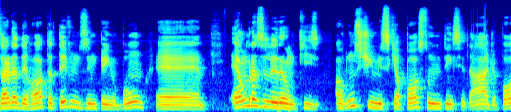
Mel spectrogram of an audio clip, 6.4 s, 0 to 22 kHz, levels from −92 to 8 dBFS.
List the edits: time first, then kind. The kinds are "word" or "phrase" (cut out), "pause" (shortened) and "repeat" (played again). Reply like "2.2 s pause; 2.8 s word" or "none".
1.9 s pause; 4.1 s pause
